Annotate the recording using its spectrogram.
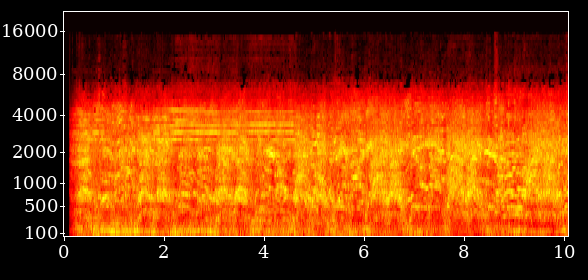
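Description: A large celebrating crowd of marchers shouting together, many voices overlapping in a steady, dense mass.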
